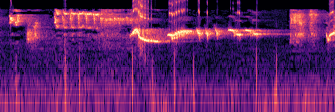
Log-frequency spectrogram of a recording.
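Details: Orange-headed thrush singing vigorously in the lively gacor style: high sweet phrases, a long wavering whistled strand sliding upward, then a burst of bright twittering at the close.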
